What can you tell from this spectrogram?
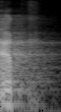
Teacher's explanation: hu-nya ha besar, Allahu, kemudian alif kaf ak, kafnya sukun, a ketemu kaf sukun ak, bukan aik ya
